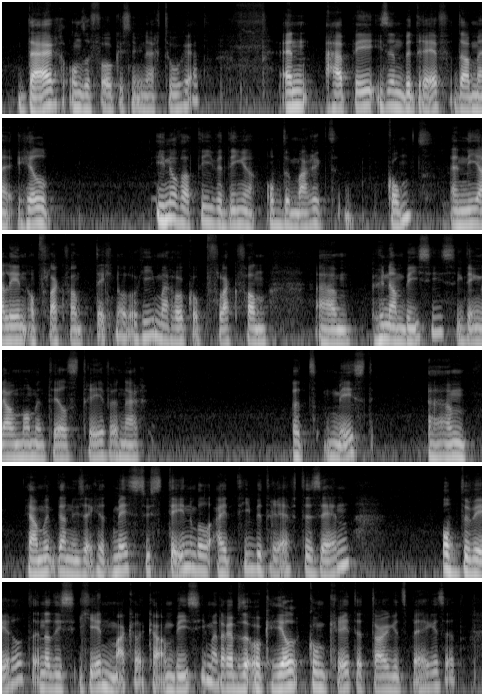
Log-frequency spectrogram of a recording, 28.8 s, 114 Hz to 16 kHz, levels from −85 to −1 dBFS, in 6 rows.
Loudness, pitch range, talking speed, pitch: -29 LUFS, 130-150 Hz, 160 wpm, 140 Hz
